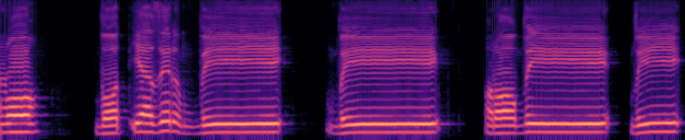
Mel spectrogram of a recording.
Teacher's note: মুখটা একটু ভরপুর হয়ে যাবে এরকম মনে হবে দোয়াদের উচ্চারণটা করার সময়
